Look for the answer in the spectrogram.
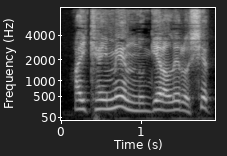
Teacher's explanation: Él junta el in con to, en donde la T de to no se pronuncia así.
